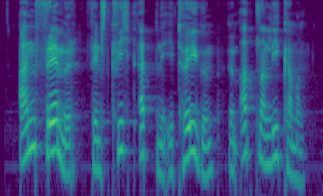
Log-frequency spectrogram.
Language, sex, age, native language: Icelandic, male, 20-29, Icelandic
